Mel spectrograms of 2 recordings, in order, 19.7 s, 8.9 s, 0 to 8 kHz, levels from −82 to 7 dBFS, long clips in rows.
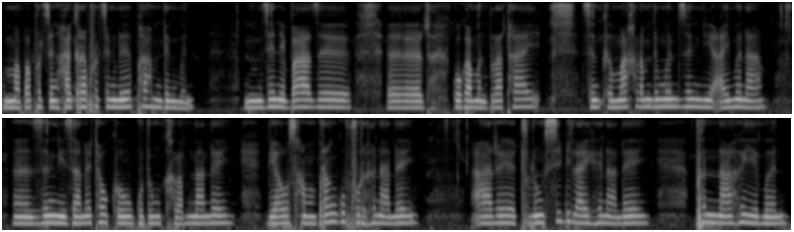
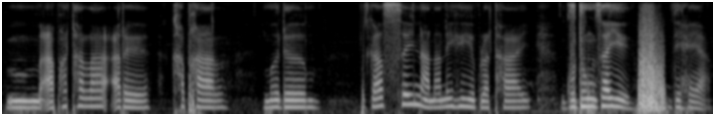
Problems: none marked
